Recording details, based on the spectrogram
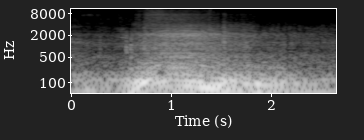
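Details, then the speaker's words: Used Buick, 195,000 km: deep even rumble rising smoothly with revs and settling back, no knocks or rattles; engine sounds healthy. "well, yeah, it's not bad at all. Not too bad."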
